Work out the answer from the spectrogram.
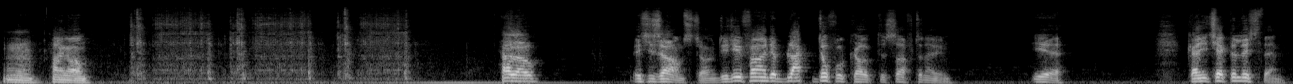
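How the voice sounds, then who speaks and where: A man's voice: medium pitch, big pitch swings, unhurried, long pauses, husky. A man acting in a radio drama as a domineering senior police detective, brusque and authoritative. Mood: brisk, businesslike.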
